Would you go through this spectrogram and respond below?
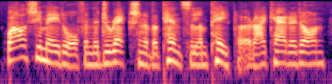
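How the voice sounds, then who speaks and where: A woman's voice: low voice, fast, a bit bright, dry recording. An actress with an English accent playing an observant, wry lawyer's wife turned amateur detective, confiding her story in a radio drama. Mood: wry, musing. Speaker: narrator. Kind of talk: first-person radio drama narration. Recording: dull lo-fi radio recording.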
